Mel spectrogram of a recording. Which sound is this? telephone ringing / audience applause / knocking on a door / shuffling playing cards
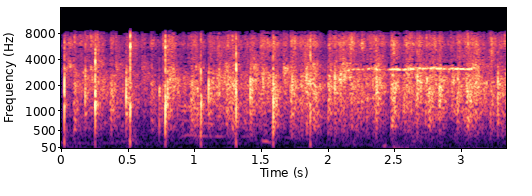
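audience applause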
